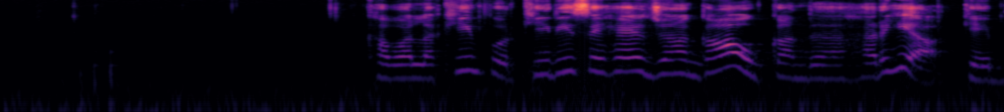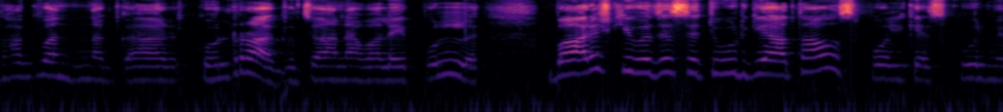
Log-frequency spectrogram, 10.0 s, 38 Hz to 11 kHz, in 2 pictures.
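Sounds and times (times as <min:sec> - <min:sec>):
woman speaking: 0:01.7 - 0:10.0.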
